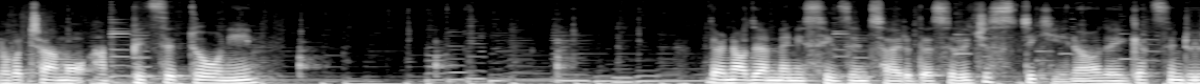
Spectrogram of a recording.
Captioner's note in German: spricht Italienisch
